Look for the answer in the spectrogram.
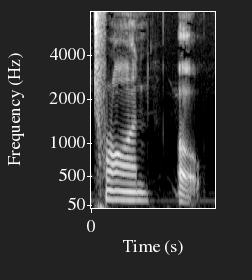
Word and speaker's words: Toronto: I was like, being from Toronto, they say Toronto, not Toronto. You know, like we only use two syllables. – Toronto. – Instead of Toronto. It's like you run it to. – It's two syllables. – Yeah. – They shorten it up. It's Toronto. – Yeah. – It's like Tron-O.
